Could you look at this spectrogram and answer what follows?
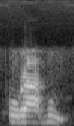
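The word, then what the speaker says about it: クラブ: Kalau club itu di bahasa Jepangnya diucapkannya oleh orang Jepang sebagai kurabu.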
